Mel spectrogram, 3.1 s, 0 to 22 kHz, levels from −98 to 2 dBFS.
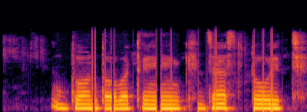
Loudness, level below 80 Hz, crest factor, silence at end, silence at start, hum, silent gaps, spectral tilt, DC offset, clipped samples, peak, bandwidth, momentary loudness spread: -15 LUFS; -40 dBFS; 12 dB; 0 s; 0.5 s; none; none; -8 dB/octave; under 0.1%; under 0.1%; -2 dBFS; 7 kHz; 5 LU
